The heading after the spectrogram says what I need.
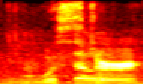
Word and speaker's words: Worcester: Worcester. So it's spelled like Worcester, but it's pronounced Worcester.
